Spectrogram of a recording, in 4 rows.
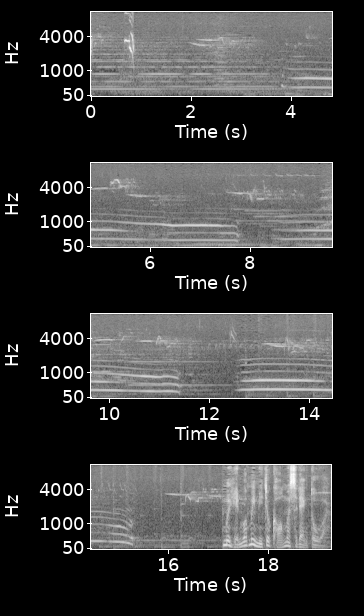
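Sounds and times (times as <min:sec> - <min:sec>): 
jackal howling: 0:02.6 - 0:15.7
speech: 0:17.2 - 0:19.2.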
